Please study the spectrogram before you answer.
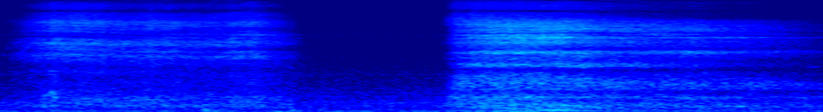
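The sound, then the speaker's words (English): A slow, deep breath taken during a guided relaxation exercise: a soft, airy breath sound lasting about two seconds, a short quiet pause, then a second, longer breath sound that fades gradually, with no talking. “take a deep breath. I'll do it with you.”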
